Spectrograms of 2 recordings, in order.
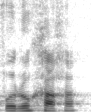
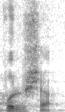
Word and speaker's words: Purusha: And he was chanting it, Puruham evedam sarvam sahasra sirekha puruhaha. Sahasra Shirsha Purusha. That is the original. And all the shas he was pronouncing as kha.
